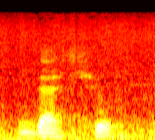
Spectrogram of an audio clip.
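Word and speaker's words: gachó: y el valor de la J, en inglés no existe J, sino tiene un sonido de eye palatal, entonces lo pronuncié gacho, que es como suena.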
